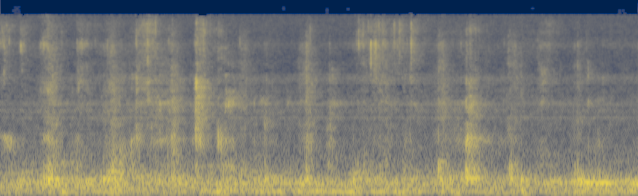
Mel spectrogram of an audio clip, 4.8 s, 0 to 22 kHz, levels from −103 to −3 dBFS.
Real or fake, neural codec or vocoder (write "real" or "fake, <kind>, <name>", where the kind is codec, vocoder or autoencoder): fake, vocoder, Vocos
